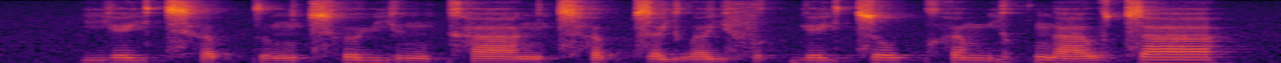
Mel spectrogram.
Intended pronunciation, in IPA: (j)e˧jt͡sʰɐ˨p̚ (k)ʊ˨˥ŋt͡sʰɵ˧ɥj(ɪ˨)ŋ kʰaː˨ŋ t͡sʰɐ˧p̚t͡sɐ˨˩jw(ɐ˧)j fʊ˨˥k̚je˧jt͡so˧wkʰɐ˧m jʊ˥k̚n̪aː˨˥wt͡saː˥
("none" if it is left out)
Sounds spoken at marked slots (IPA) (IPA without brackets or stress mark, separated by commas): j, t̪, ɪ˨, ɐ˨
